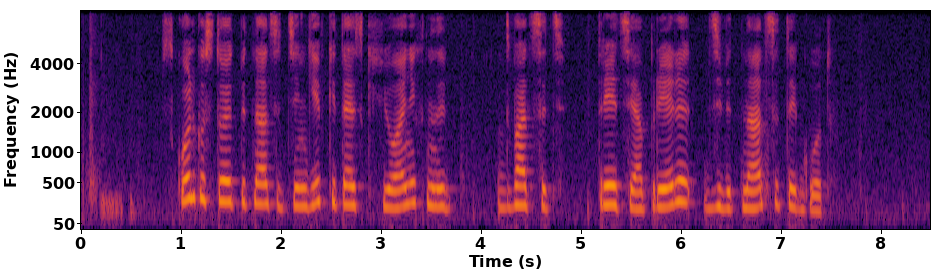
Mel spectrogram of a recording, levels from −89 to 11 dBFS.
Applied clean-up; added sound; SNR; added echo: none; none; none; none.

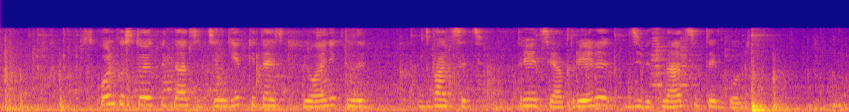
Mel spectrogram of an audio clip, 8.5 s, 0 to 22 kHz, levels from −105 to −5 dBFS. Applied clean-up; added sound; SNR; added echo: none; Sliding door; 1 dB; reverberation time 1.0 s.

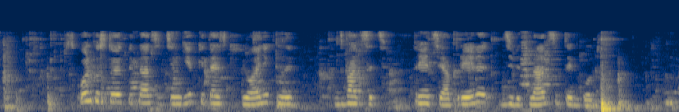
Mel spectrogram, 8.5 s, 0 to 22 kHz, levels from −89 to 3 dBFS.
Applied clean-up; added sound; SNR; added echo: classical method WPE with log-MMSE.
